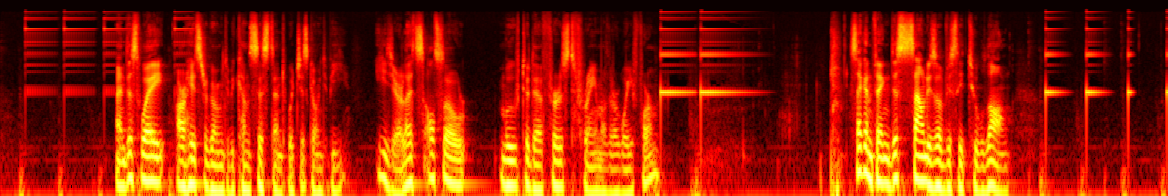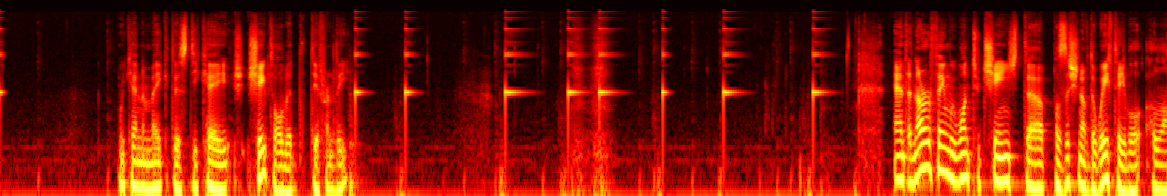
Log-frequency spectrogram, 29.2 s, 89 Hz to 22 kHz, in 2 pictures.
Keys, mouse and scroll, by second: 5.5-7.4 drag, 11.9-13.1 drag, 13.8 click, 15.1-16.2 drag, 16.4-17.7 drag, 20.4 click, 21.4 click, 22.6 click, 23.3 click, 24.3 click.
